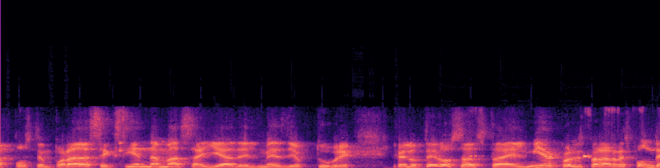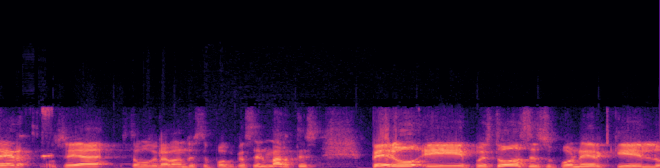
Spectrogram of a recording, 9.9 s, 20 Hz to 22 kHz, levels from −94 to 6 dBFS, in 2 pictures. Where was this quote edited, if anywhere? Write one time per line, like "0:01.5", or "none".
0:03.0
